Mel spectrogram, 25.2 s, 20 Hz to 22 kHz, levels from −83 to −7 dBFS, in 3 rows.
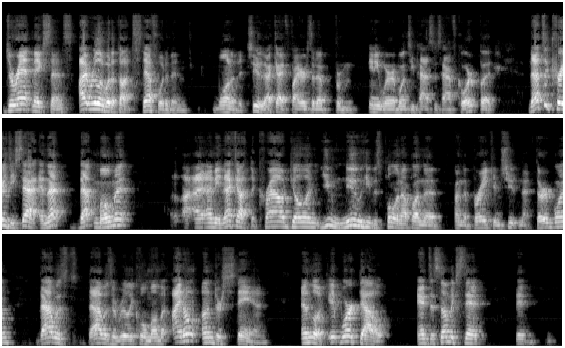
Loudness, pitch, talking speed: -19 LUFS, 145 Hz, 195 wpm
